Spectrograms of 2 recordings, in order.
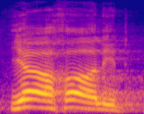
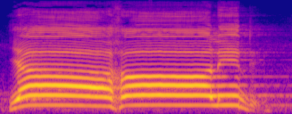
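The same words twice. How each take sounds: First: The call is said with normal, short vowel length. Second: The call is said with a drawn-out, lengthened vowel. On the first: A normal call to someone. "manggil orang segitu, nggak ditambahin" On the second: The person being called is not answering. "suka nambah-nambahin panjang"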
